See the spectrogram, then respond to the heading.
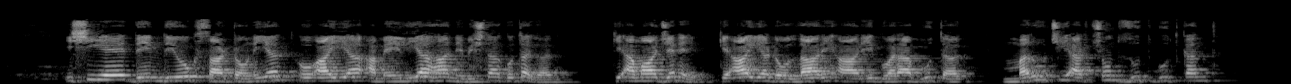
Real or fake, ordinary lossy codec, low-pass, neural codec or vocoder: real; MP3, 32 kbps; 10.8 kHz; none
